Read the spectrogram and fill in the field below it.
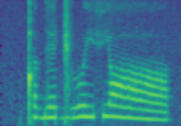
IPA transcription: ǃ ə ɡ e ɡ͡ǁ uː j f j ɒː

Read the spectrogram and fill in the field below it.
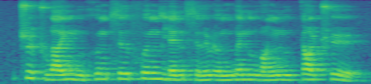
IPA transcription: ʈ͡ʂ ɻ̩˥˩ ʈ͡ʂ w a˧˥ ɪ̯ m u˨˩ x ʊ˥ ŋ s ɹ̩˥ f ɤ˥ ŋ l j ɛ˧˥ n s ɹ̩˧˥ ɻ ɤ˧˥ ŋ w ə˥ n l w ɑ˧˥ ŋ n̪ u˧˥ k ɑ˥ ʊ̯ ʈ͡ʂʰ ɻ̩˥˩

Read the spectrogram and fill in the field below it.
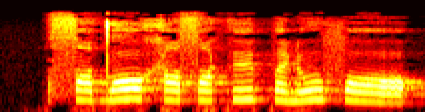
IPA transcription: sˤ ɛ d̪ ɔ x ɛ sˤ i k ø p ɐ ɳ o f ɔ

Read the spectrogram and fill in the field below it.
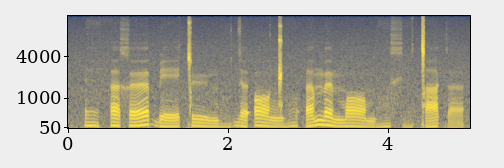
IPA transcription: ɛ̤˧˩ h ɐ˧˩ x œː˨˥ ɓ eː˨˩˦ ǀ ʉː˧˩ m ɔ̤˨˩˦ d ə˨˩˦ ʔ ɔː˧˩ ŋ͡ǁ ɔ̤˩˧˩ ʔ ɐ˨˥ m œ˥˨ mː ɔː˧˩ m a̤˩˧˩ x ɛ̤˩ ǀ a˨˥ k ɐ˩

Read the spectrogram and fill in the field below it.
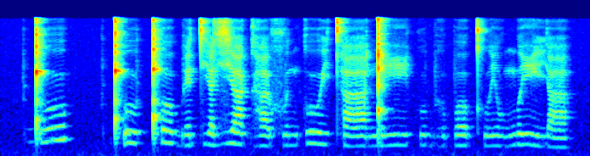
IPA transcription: ɡ͡ǃ u | ǃʼ u ǃʰ o b e tʲ a zʲ a ɡʱ a xʷ e n k uː j t̪ʰ aː ŋ͡ǃ iː kʷ e bʱ u p o kʷʰ iː w ŋʷ iː j a

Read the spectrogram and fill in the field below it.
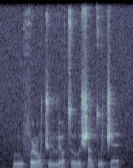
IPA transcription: l u˨ f ʊ˦ ɭ ɔ˨ t͡ʃ u˨ lʲ ɔ˨ t͡s ʊ˨ l ʊ˦ ʃ a˦˨ tʷ e˦ t͡ʃ ɛ˨

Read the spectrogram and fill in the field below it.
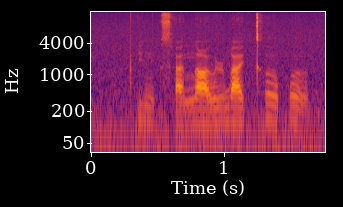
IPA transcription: pʰ i˥˩ ŋ t͡sʰ a˧˥ n ɑ˧˥ ʊ̯ ɻ w a˥ ɪ̯ kʰ ɤ˥˧ p ɤ˥˩

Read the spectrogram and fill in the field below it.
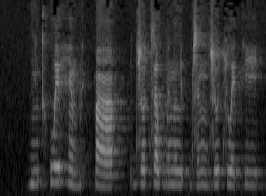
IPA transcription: ɡ ĩ˧ kʰ w e˦ h ẽ˨˩ b i˦ ʔ p ã˨˦ | d͡z o˦ t͡s a˦ w b ə˥˧ n l i˨ p̚ d͡z ə˥˧ n d͡z u˥˧ t͡s w e˧ k i˥˧

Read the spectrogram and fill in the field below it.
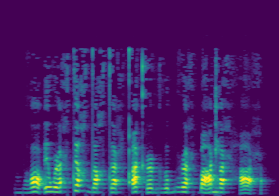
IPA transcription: bʱ ɔ˩˧˩ ʔ ɪ˧ w ə˞˨˩˦ ħ t ɪ˥˧ χ d ʌ˧ χ t ə˩˧˩ ħ qʼ ɪ˥˧ kʰ ə˞˩˧˩ ɡʱ ʊ˧ bʱ ə˞˥˧ ħ ɓ ɑ˨˩˦ ɡ j ʌ˧ ħ h ɑ˩˧˩ ħ

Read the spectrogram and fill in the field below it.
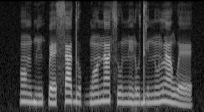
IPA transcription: ɔ̃˧ ɡ͡b ĩ˨ k͡p ɛ˨ s a˧ d o˨ ɡ͡b ɔ̃˨˦ n ã˦˨ s u˨ n ĩ˨ ɾ u˨ d i˨ n ũ˨˦ l ã˦˨ w ɛ˨

